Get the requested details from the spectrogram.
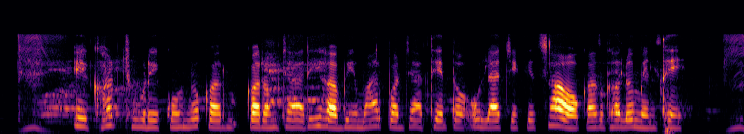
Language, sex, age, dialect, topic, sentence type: Chhattisgarhi, female, 25-30, Eastern, banking, statement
